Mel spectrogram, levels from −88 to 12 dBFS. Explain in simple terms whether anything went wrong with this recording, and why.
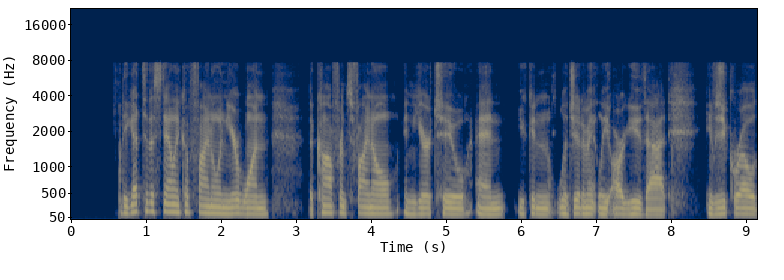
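Nothing went wrong here: the speech came through G.722 wideband telephone coding, which carries sound only up to about 7.7 kHz, and that ceiling is simply how this kind of phone connection works rather than a fault.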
